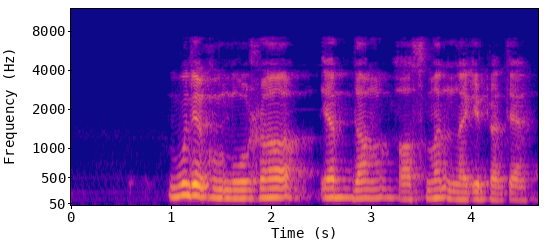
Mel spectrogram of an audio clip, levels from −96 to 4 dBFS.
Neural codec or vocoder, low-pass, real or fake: codec, 16 kHz, 2 kbps, FunCodec, trained on LibriTTS, 25 frames a second; 7.2 kHz; fake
